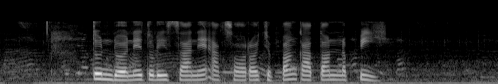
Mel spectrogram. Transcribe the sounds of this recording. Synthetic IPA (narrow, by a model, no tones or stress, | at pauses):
t̪und̪ɔnet̪ulisaneʔak̚sɔɾɔd̥ʒ̥ə̤paŋkat̪ɔnːəpi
